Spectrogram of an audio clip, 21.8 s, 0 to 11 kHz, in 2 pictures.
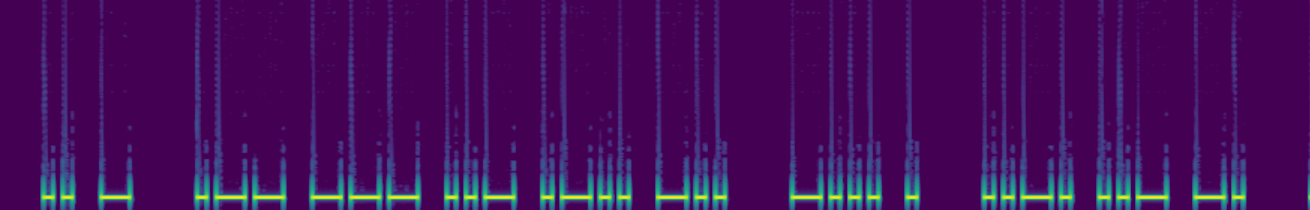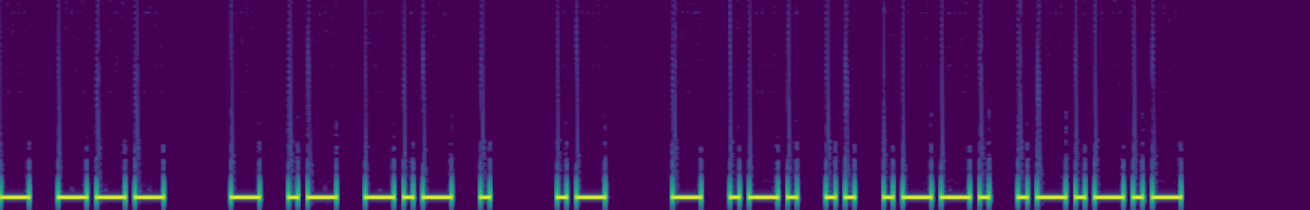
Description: Morse code, heard as a keyed tone, about 15 wpm, 700 Hz. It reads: IT WOULD BE FUN TO TAKE A TRIP.
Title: Sentences from Top 1300 Words 15wpm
